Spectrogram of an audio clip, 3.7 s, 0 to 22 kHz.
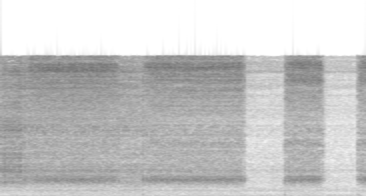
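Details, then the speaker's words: Newly mounted tubeless motorcycle tire, inflated to 40 PSI, air bled through the pressure gauge's side release valve down to 30 PSI: a steady high hiss with two brief cutoffs. "thing has this little thing on the side that'll let air out, or you can turn it around and poke it with that little piece."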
